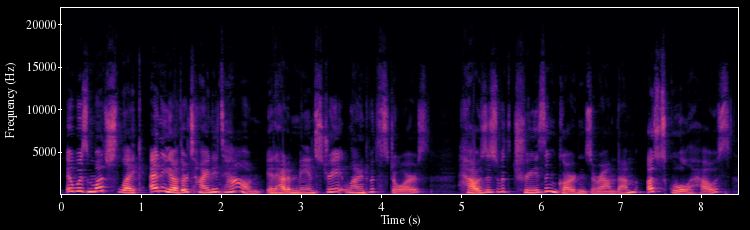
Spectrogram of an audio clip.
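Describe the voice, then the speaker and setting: A woman reading a picture book aloud like a teacher at storytime, expressive and deliberate for young children. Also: sits high.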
